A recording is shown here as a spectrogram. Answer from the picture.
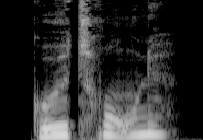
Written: godtroende

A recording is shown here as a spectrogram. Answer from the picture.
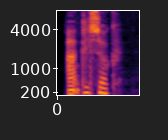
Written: ankelsok

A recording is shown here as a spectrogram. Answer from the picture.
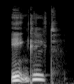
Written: enkelt

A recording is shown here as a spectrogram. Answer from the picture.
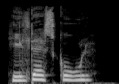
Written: heldagsskole

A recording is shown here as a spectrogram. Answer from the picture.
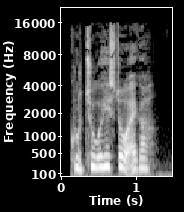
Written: kulturhistoriker

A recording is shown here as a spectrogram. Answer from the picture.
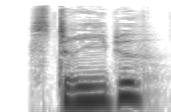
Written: stribet

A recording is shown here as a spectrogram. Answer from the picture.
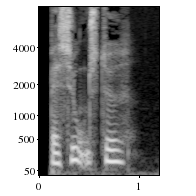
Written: basunstød

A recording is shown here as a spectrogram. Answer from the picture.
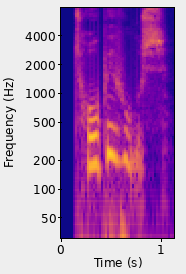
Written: tropehus

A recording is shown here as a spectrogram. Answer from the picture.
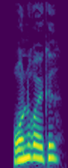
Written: rundrygget

